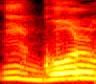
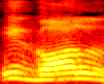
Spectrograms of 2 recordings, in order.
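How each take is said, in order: First: The second vowel is a closed 'o' sound. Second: The second vowel is an open 'aw' sound. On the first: The speaker calls it right. "ই গোল বলতেছি" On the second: The speaker calls it wrong. "ই গল না"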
